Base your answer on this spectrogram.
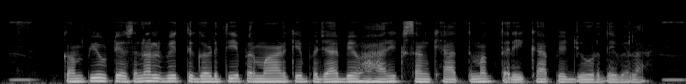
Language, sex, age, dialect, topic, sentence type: Bhojpuri, male, 18-24, Western, banking, statement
